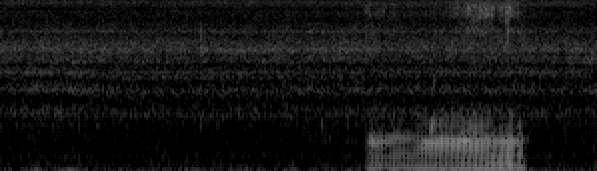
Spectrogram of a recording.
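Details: A dog making a snore-like noise while awake with its eyes open: quiet breathing, then one drawn-out, low, buzzing snore lasting about a second.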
